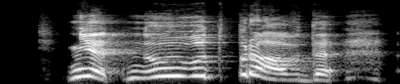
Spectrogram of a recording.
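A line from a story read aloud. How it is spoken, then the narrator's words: Exclaiming through laughter. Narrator (Russian): сквозь смех восклицал он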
